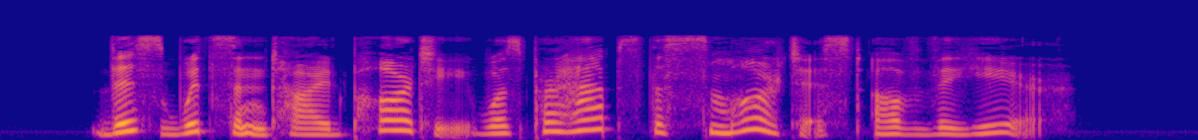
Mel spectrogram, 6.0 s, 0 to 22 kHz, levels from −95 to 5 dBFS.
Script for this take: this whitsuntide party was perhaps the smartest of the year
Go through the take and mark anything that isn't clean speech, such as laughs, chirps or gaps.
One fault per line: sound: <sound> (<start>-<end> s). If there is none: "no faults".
no faults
